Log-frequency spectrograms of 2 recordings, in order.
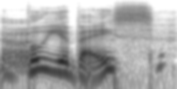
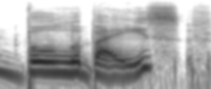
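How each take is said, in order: First: The L sounds are left silent in the word. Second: The L sounds are pronounced in the word. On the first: The speaker calls it right. "it's bouillabaisse. You don't pronounce the L's" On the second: The speaker calls it wrong. "You don't say bouillabaisse"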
